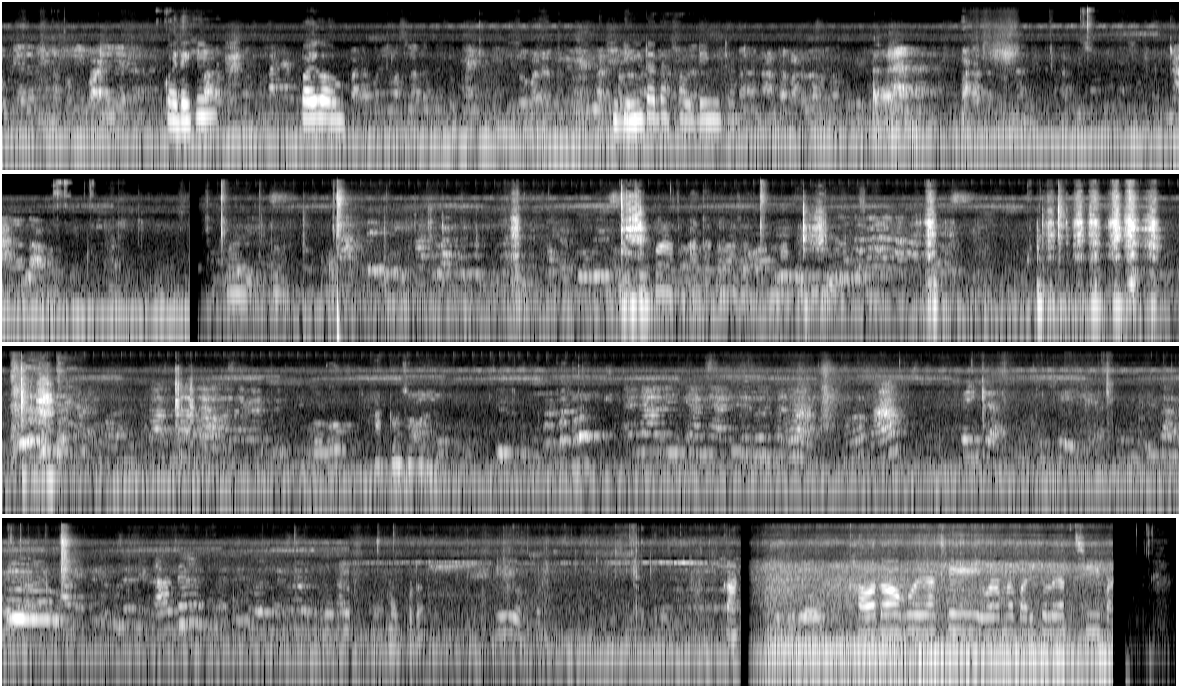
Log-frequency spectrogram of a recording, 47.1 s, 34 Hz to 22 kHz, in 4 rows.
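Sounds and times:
road traffic rumble: 0.0s - 46.5s
metal spoon scraping a plate: 16.1s - 17.2s, 17.8s - 18.6s, 19.6s - 21.4s, 22.0s - 24.4s
woman talking: 24.2s - 26.4s, 29.8s - 32.6s, 43.8s - 46.4s.

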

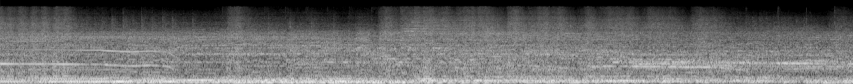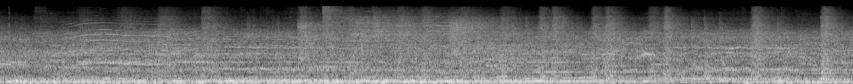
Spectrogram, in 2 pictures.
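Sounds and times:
crowd whoops: 0.0s - 14.0s
crowd cheering and shouting: 0.0s - 17.0s
rock band playing loudly: 0.0s - 17.0s.

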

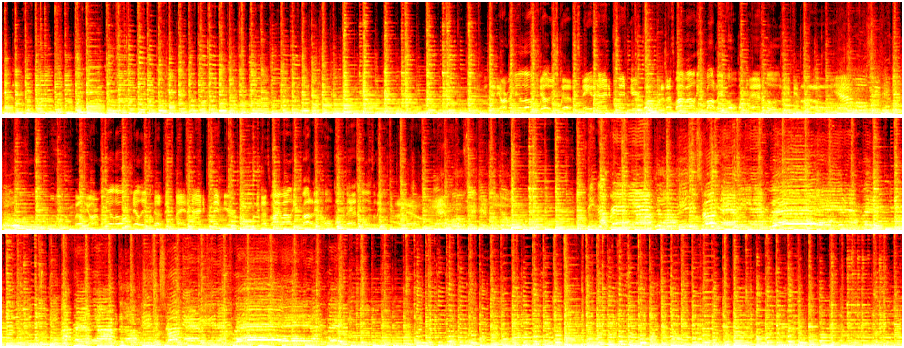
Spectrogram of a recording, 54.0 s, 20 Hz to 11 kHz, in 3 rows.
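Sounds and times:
accordion: 0.0s - 54.0s
acoustic guitars: 0.0s - 54.0s
fiddle: 0.0s - 54.0s
mandolin: 0.0s - 54.0s
upright bass: 0.0s - 54.0s.

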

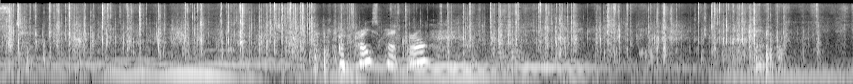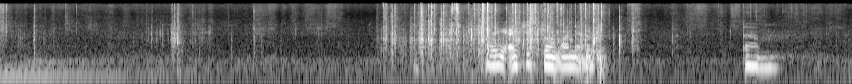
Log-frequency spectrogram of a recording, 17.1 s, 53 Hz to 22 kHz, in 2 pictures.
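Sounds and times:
plastic packaging crinkling: 0.0s - 16.0s.

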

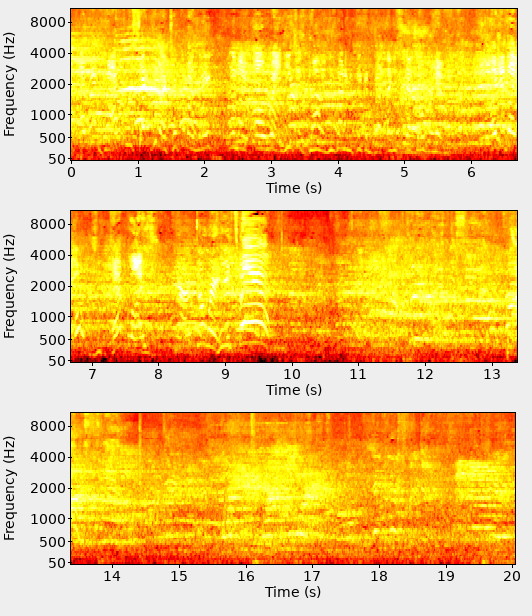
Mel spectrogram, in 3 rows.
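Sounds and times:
spectators shouting and talking: 0.0s - 20.0s.

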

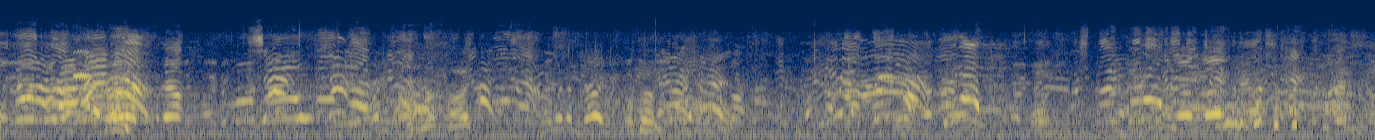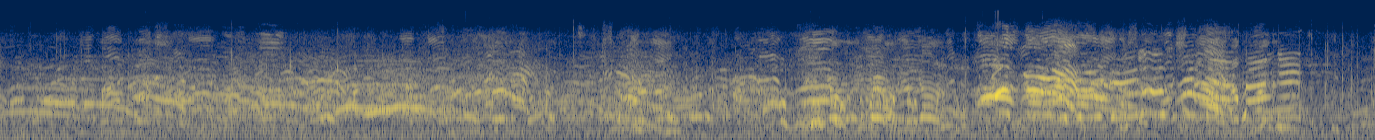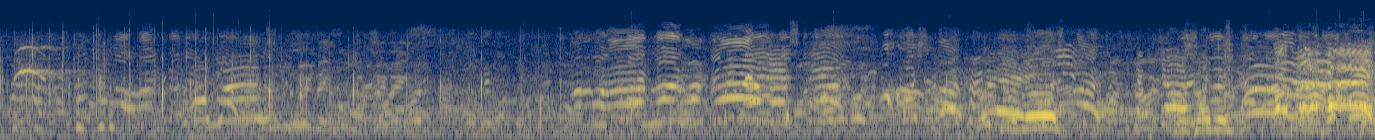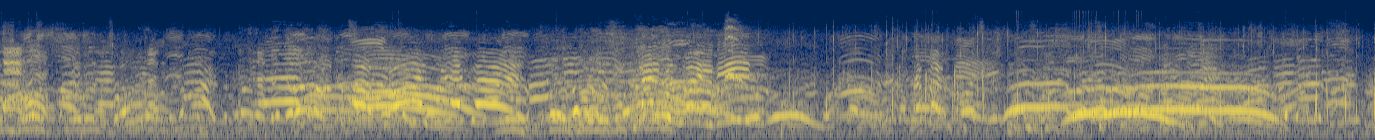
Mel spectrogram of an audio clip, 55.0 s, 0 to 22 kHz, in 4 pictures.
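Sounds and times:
people shouting: 0.0s - 1.7s, 33.3s - 54.7s.

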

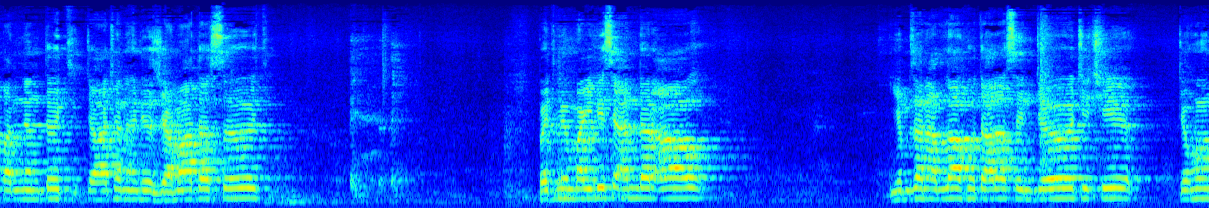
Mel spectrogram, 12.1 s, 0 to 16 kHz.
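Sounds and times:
person coughing: 3.5s - 4.3s
person speaking: 5.3s - 12.0s.

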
